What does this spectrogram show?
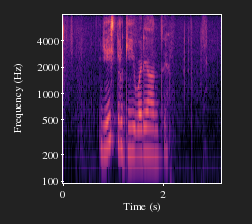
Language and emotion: Russian, neutral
